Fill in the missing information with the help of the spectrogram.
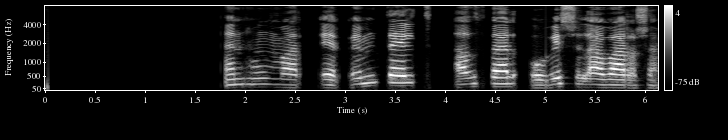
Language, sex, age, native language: Icelandic, female, 30-39, Icelandic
